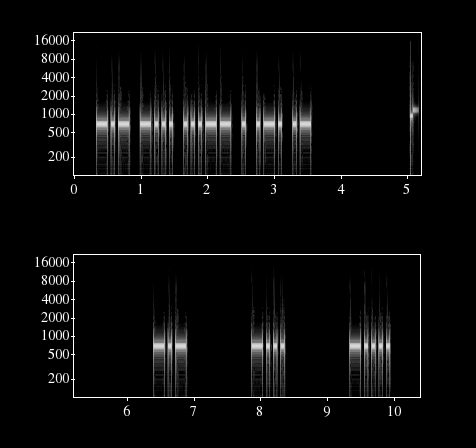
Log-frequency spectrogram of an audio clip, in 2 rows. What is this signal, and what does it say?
Morse code, heard as a keyed tone, about 21 wpm, spaced as for 14 wpm, 700 Hz. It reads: KB3ERA KB6
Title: USA Call Signs - 6 Characters - 6x Character Spacing - 22wpm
